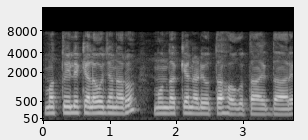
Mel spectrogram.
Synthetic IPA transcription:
mɐt̪ːuilːikɛlɐʋud͡ʒɐnɐɾu | mund̪ɐkːe̞nɐɽejut̪ːaːɦo̞ːɡut̪ːaːjid̪ːaːɾe̞

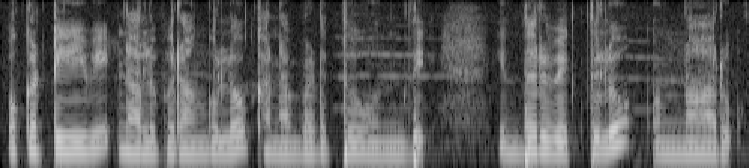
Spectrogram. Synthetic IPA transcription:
ɔkɐʈiːʋiːnɐlubuɾɐŋɡulo̞ːkɐnɐbɐɽut̪uːnd̪i | id̪ːɐɾuʋjɐk̚t̪uluːnːaːɾu

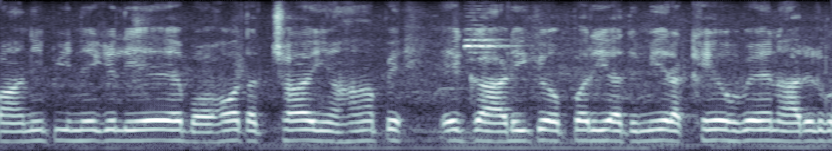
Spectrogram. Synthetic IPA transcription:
aːnipiːnekeliebɐɦɔt̪ɐtːʃʰaɦɛjɐɦãpe | eːk̚ɡaːɽikeuːpəɾjeɐd̪miɾɐkʰeɦʊeɛ̃naːɾəlko

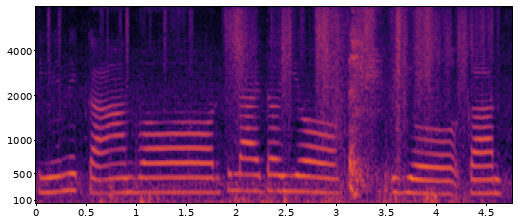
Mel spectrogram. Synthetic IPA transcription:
inekanbɔɾkilajd̪ɔijɔ | ijɔkan

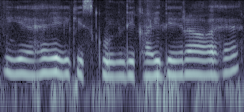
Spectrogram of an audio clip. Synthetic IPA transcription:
jeɦɛeːkɪskuːld̪ɪkʰaːid̪eːɾaɦaɦɛː

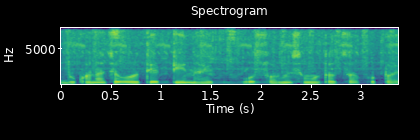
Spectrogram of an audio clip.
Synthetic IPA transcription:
d̪ukʰanat͡ɕaʋəɾt̪eʈinaɦet̪o̰swamisəməɾt̪ʰat͡safoʈːoaɦe

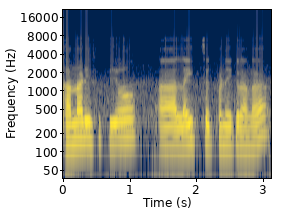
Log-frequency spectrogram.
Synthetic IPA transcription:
kɐɾnːaːɽisɐt̪ːɪjʊ̃ | lɐɪʈsɛʈpɐɳːɪɾɯkːɪɾaːŋɡɐ

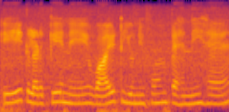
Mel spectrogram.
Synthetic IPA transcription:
eːklɐɽkeneʋaːɪʈjuːnɪfʰɔːɾmpɛɦniɦɛː

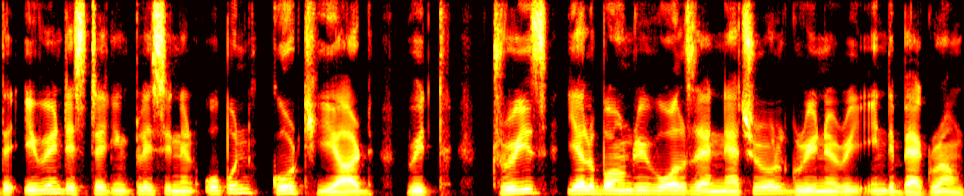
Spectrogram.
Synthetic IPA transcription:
d̪əʔiʋẽɳʈɪzʈeːkɪ̃ŋpleːsɪ̃nɛ̃noːpə̃nkoːɾʈjaːɾɖʋɪd̪ʈʰɾiːzjɛlobãʊ̃ɳɖɾiʋɔːlzɛ̃nɖːæt͡ʃuɾəlɡɾĩːnəɾiʔɪ̰̃nd̪əbæk̚ɡɾãʊ̃ɳɖ

